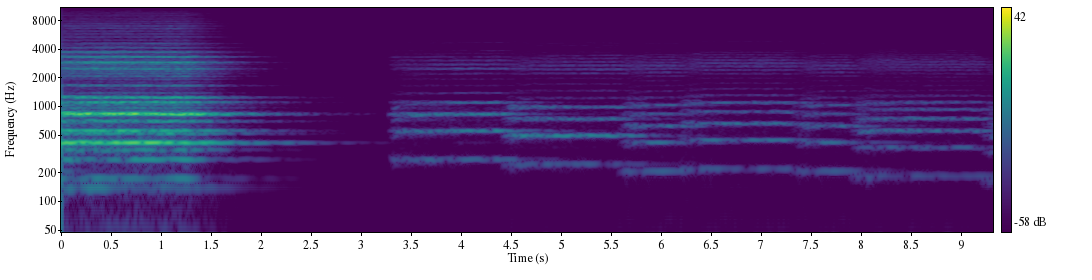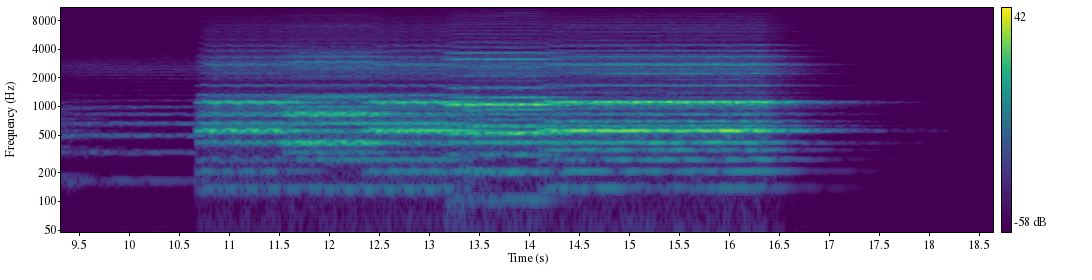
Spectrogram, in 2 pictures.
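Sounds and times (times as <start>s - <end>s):
alto voice singing: 0.0s - 2.0s, 10.7s - 17.0s.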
